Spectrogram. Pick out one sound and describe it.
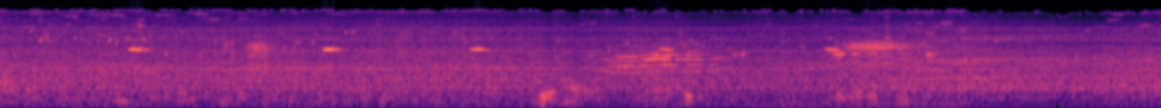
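A small electric motor whines as a model dump truck drives.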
